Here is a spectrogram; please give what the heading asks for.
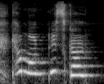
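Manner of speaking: high sing-out to follow along; high-pitched, chivvying invitation; high beckoning call. Real, not acted. Beckons viewers along to the garden.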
